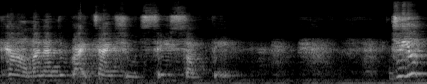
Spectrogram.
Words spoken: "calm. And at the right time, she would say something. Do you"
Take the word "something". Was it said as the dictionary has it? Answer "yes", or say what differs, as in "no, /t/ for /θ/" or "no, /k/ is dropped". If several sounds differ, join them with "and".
yes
